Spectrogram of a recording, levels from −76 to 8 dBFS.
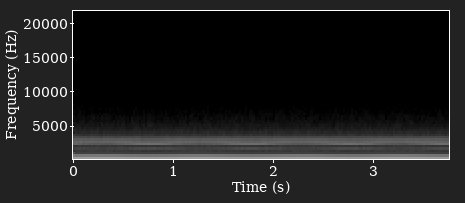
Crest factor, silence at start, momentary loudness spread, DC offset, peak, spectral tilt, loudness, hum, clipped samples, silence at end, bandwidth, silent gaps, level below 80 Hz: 6 dB; 0 s; 1 LU; under 0.1%; -22 dBFS; -3 dB/octave; -28 LUFS; none; under 0.1%; 0 s; 6.8 kHz; none; under -90 dBFS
